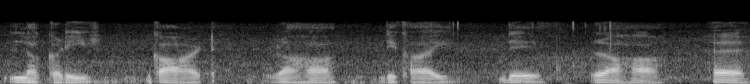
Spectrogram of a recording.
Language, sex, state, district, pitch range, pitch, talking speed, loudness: Hindi, female, Madhya Pradesh, Dhar, 90-105 Hz, 95 Hz, 55 wpm, -17 LUFS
